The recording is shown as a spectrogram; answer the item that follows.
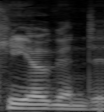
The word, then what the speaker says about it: Keoghan: I caught Keoghan too.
